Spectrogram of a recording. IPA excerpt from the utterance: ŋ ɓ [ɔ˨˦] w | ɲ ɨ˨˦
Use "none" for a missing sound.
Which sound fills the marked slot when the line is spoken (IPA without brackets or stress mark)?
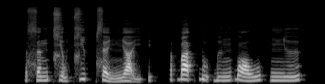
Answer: ɔ˨˦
